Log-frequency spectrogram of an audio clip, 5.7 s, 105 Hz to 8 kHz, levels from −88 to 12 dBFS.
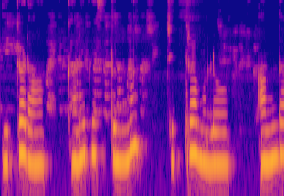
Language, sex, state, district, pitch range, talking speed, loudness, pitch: Telugu, female, Andhra Pradesh, Sri Satya Sai, 220-265 Hz, 55 wpm, -16 LUFS, 235 Hz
